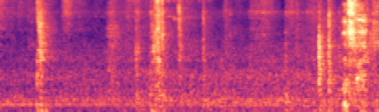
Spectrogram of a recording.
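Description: Refinished drawers in an apartment under renovation are tugged open with a few short, scraping wooden knocks, close and fairly quiet, spaced out over a few seconds.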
